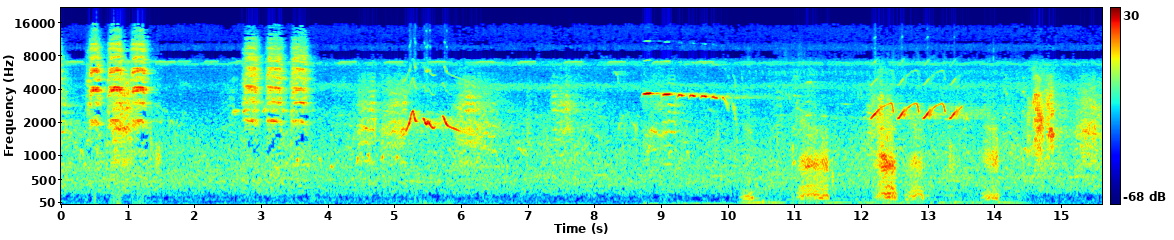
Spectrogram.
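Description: Wild birds calling outdoors: bursts of rapid chattering calls, then a brief held whistle and a run of short arching chirps.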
